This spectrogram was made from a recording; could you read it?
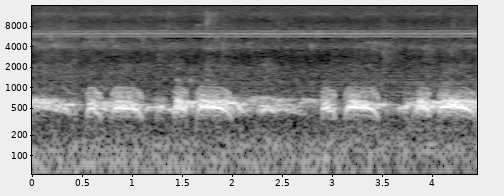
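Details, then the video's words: Caged Thai-type spotted dove, two days in its cage, cooing in a contest against a decoy bird: low, mellow rolling coos in a steady run of short phrases, each ending in a slightly drawn-out note, in a quiet small room. "Cu gáy thailand đấu gù mồi trần"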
